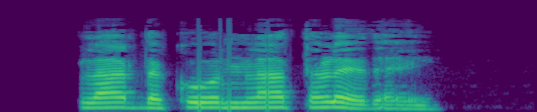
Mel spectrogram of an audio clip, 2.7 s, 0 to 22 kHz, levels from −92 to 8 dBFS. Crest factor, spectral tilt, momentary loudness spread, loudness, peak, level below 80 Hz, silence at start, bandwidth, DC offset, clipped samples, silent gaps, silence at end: 18 dB; -6 dB/octave; 10 LU; -16 LUFS; 0 dBFS; -52 dBFS; 0.4 s; 11 kHz; under 0.1%; under 0.1%; none; 0.5 s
